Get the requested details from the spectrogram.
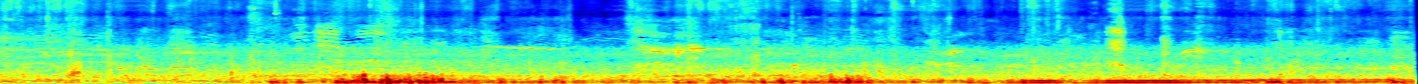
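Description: A dog rolls and wriggles on its back in rustling grass.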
